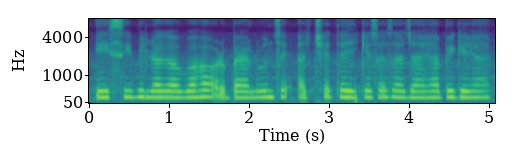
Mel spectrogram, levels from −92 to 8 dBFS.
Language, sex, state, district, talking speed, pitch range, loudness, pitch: Hindi, female, Bihar, Patna, 175 wpm, 220-230 Hz, -13 LUFS, 225 Hz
